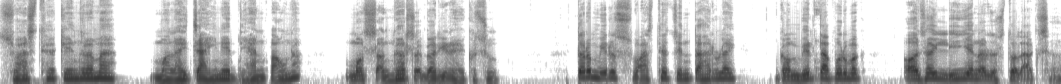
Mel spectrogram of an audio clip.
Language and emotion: Nepali, sad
